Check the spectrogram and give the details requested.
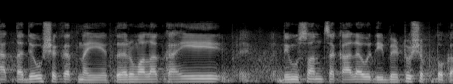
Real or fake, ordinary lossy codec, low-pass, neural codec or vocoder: fake; none; none; codec, 16 kHz, 1 kbps, X-Codec, HuBERT features, trained on LibriSpeech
